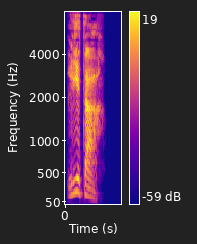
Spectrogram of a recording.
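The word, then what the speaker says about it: Liétard: Lyétard. – Lyétard, comment ça s'écrit ? – L-I-E accent aigu T-A-R-D. – L-I-E accent aigu T-A-R-D.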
